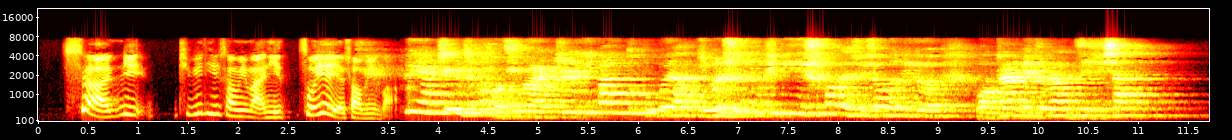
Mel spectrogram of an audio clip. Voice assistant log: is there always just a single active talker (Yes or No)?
Yes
